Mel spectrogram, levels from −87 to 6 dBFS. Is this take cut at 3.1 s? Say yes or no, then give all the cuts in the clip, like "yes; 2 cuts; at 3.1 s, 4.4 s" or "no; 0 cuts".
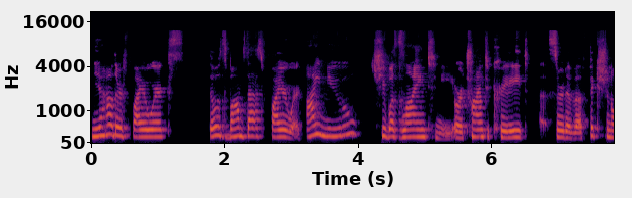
yes; 1 cut; at 3.1 s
